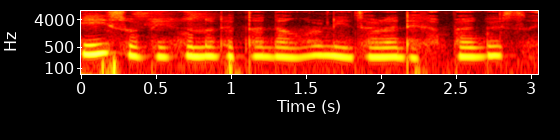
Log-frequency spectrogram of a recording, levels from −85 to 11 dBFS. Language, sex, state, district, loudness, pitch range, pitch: Assamese, female, Assam, Kamrup Metropolitan, -17 LUFS, 240-260 Hz, 250 Hz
